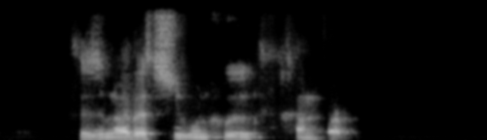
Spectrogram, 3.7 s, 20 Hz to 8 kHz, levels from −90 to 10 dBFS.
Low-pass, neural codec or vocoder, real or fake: 7.2 kHz; codec, 16 kHz, 1 kbps, X-Codec, HuBERT features, trained on balanced general audio; fake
